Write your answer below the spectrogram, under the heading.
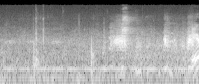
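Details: Piglets at breakfast feeding: a quiet start with faint clicks, then three louder nasal grunts bunched in the last second and a half, over a low steady hum.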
